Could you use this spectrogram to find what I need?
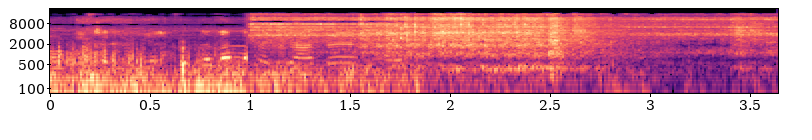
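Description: A metal rolling shutter rattles as it is pulled.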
